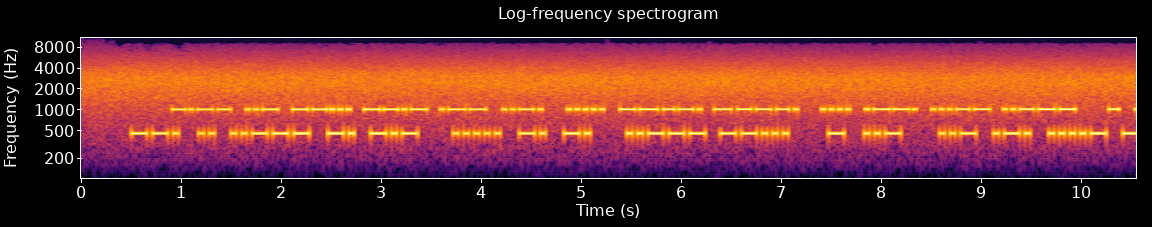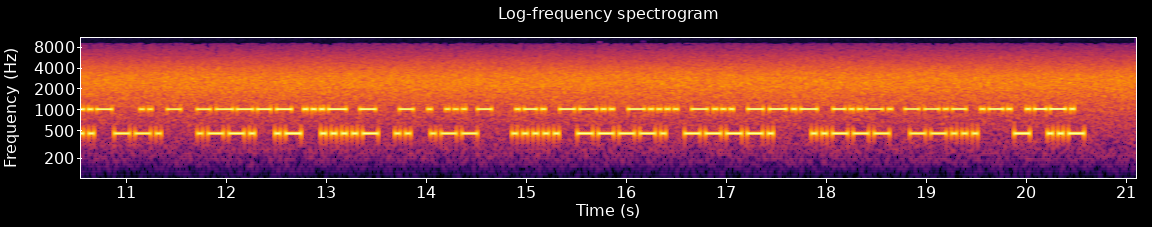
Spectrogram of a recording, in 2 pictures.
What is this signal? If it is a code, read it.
Morse code, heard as two keyed tones, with radio static. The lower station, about 23 wpm, 460 Hz: GI2NK 5NN 27 TU UR4NG PA4IW 599 27 TU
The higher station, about 29 wpm, 1020 Hz: YU7QWF 599 HP32 TU IT0VT TEST RZ6BQ/QRP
